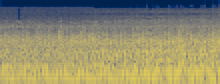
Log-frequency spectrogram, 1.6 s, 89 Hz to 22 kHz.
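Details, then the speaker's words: Ford New Holland 1630 three-cylinder diesel tractor after hydraulic leak repair: a steady idle with no hydraulic squeal under loader or rear lift load, where it used to squeal until warm as if low on fluid. "i can tell by the way that it that it runs the lack of the steel for the hydraulic system when i put a load on the front end loader or i lift the rear end"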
